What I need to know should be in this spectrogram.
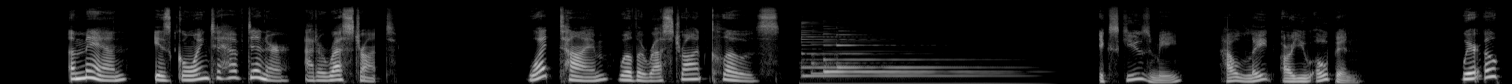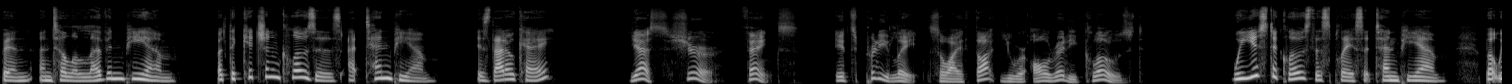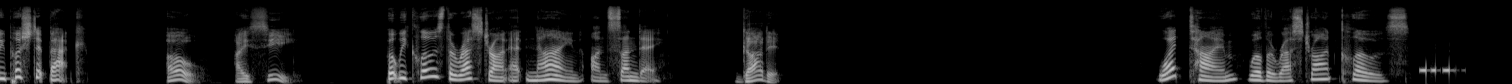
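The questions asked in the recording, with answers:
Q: What time will the restaurant close?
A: 11 p.m. (9 p.m. on Sunday)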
